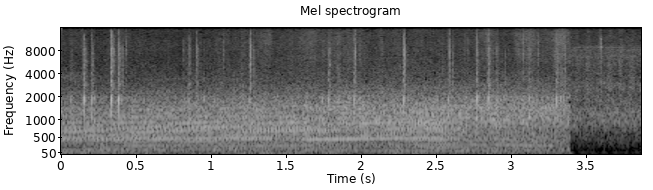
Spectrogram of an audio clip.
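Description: A Fiat 500 TwinAir turbo, 105 horsepower in lounge spec, pulls away in first gear with a steady snorty engine note that holds, then cuts off abruptly near the end.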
